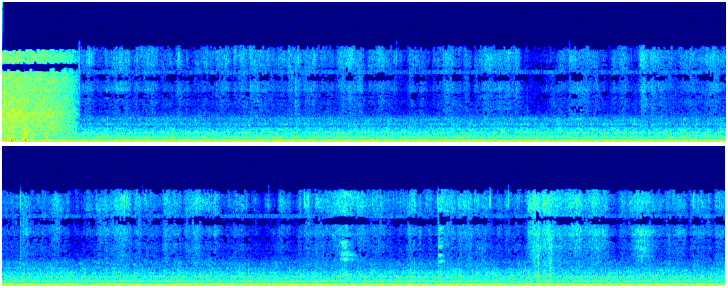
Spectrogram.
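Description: A brief roar of falling water and wind cuts off about a second in. A steady low rumble of a car driving follows, heard from inside the cabin.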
